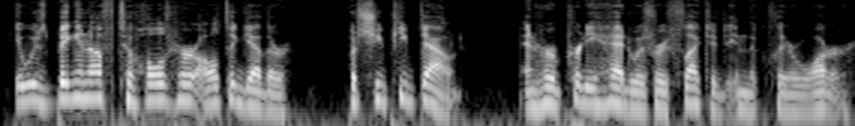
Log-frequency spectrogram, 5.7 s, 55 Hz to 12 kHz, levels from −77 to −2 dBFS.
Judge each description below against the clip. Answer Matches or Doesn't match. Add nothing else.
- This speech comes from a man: Matches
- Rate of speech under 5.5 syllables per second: Doesn't match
